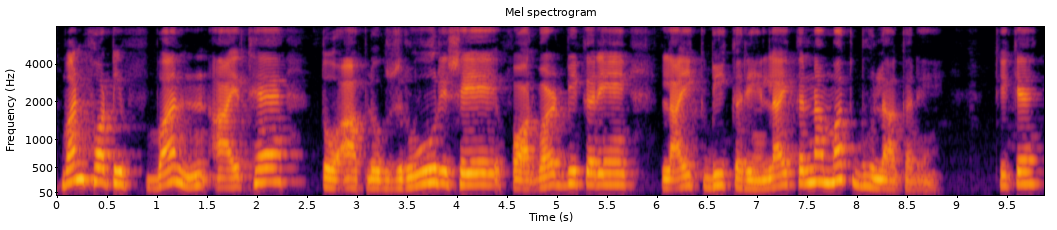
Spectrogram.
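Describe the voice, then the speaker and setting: A woman teaching a tajweed lesson, explaining each rule and then reciting the words slowly and drawn out, asking and answering her own questions. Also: lowish voice, animated.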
